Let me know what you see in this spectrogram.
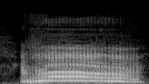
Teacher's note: the R is produced by bringing the tongue forward in the front of the mouth, behind the upper teeth, and rolling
